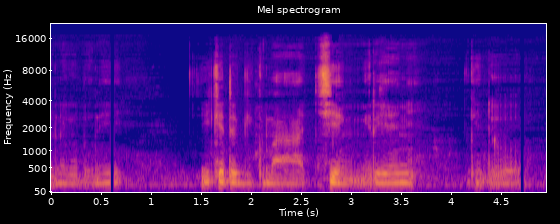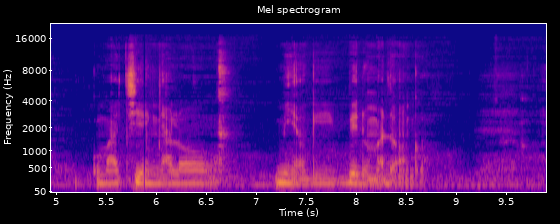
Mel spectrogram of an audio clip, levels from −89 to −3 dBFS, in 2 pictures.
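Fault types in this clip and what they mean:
Block of digital silence: the output stream had stretches of samples dropped to zero, which points to a buffer left unfilled in time. The speech cuts to dead silence with no fade and back: 40 ms holes at 0.6 s and 4.7 s, 20 ms at 5.88 s.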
